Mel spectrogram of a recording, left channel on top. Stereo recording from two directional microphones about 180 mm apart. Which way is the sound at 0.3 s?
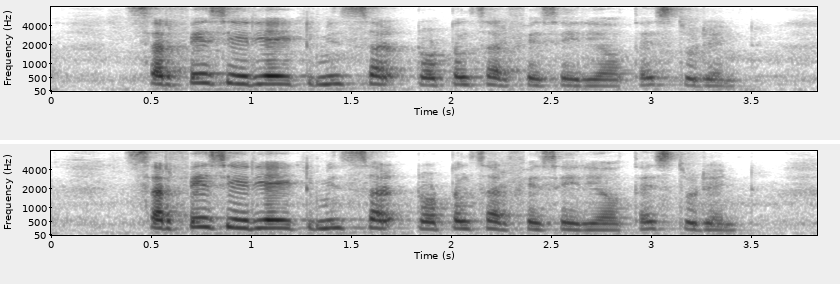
45° right (ahead or behind).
